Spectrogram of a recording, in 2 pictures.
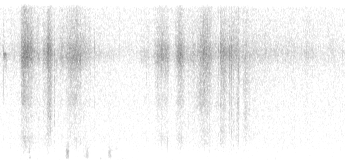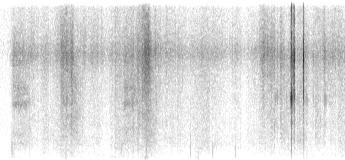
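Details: Close-miked Shih Tzu giving nasal snorts for ASMR: soft scattered sniffs at first, then a denser run of hissing, breathy snorts ending in a couple of sharp loud puffs.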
